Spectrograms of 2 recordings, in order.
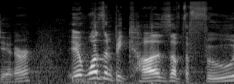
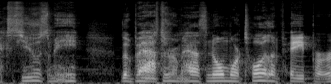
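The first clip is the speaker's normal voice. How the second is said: faint, quiet, hoarse, raspy sick-sounding croak; 4 dB quieter than usual. Speaker retells asking a worker for help while sick: recreating a quiet raspy sick voice. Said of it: "very quiet, raspy voice".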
